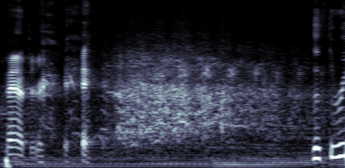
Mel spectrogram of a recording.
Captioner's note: laughter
